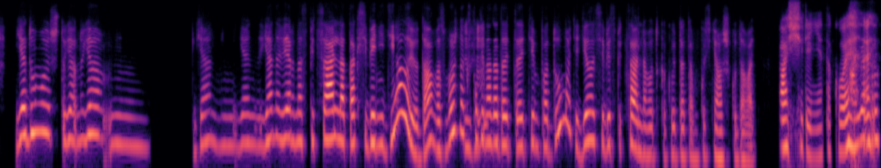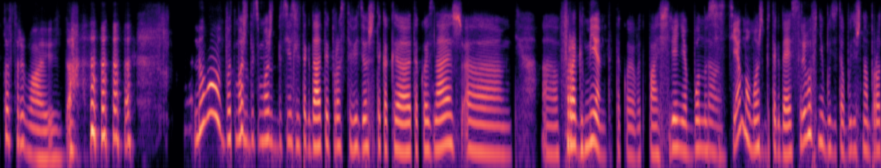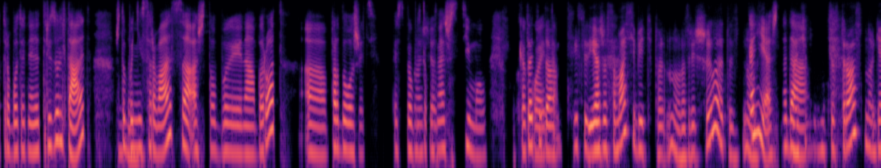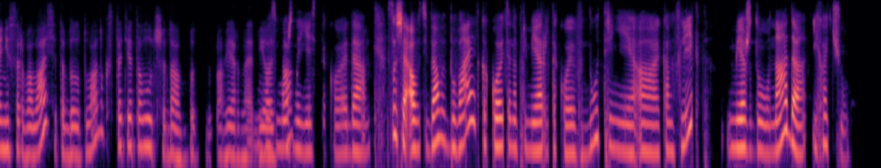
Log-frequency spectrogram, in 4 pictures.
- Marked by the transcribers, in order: chuckle; laugh; sniff; tapping
- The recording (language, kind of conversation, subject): Russian, podcast, Как вы находите баланс между вдохновением и дисциплиной?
